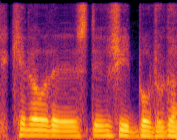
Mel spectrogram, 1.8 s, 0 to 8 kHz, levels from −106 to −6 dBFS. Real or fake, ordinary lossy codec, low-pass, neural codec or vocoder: fake; none; 7.2 kHz; codec, 16 kHz in and 24 kHz out, 0.4 kbps, LongCat-Audio-Codec, two codebook decoder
